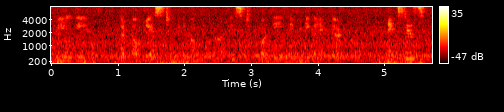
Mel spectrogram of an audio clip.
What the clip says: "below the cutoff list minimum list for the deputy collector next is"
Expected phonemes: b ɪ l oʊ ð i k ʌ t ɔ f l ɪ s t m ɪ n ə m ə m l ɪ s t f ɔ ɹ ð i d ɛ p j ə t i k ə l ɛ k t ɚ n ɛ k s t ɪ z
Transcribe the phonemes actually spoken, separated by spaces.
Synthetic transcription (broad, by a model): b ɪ l oʊ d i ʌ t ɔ p l ɪ s t m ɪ n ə m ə m l ɪ s t f ɔ ɹ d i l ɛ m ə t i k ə l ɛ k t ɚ n ɛ k s t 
